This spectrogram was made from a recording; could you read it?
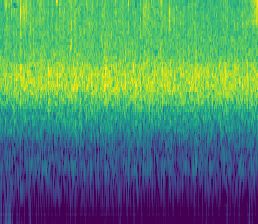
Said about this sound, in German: Vielen, vielen Dank für deinen Vortrag und ich glaube, das ist dein Applaus.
